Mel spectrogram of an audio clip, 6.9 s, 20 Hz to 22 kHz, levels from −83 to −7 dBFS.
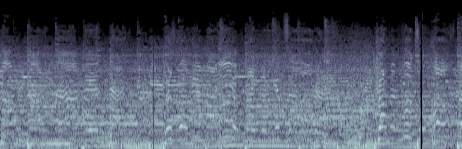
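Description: At 2.29 s and again from 6.30 to 6.33 s there's a gap between stream segments: mismatched timestamps leave short hard-edged holes of silence, spaced 4 s apart, with no audio lost.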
